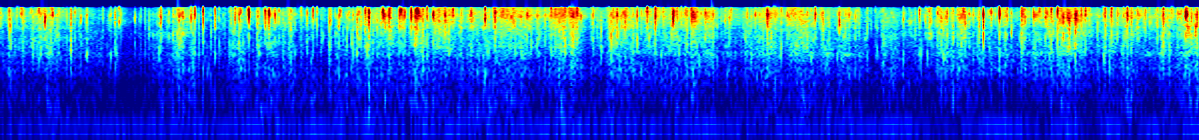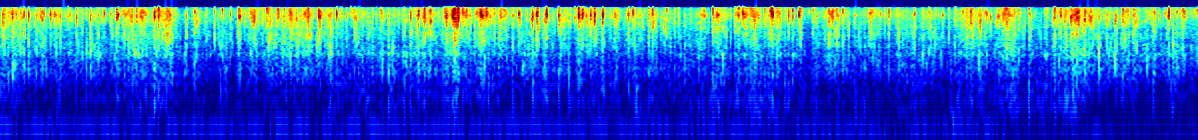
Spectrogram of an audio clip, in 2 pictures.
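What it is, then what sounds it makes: Plastic gift bow being crinkled. Fingertips with long red-painted nails crumple and squeeze a small, soft, flat and hollow white crinkly plastic gift bow held in both hands. Dense, bright crackling and crinkling runs continuously, with a faint steady low hum underneath.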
